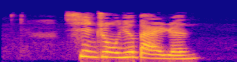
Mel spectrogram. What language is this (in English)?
Chinese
